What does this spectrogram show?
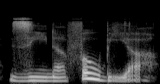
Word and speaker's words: xenophobia: with a voiceless th when Z is at the beginning of words and Americans are going to pronounce it as Z xylophone xylophone and xenophobia xenophobia when um the x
